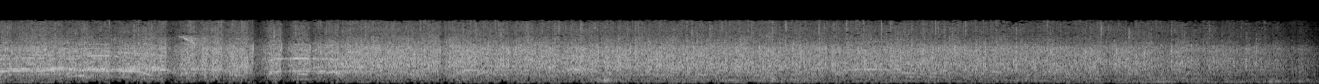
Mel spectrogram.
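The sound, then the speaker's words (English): Sustained applause from an audience thanking a speaker, a dense, steady roar of many hands clapping for over ten seconds, staying loud before easing off slightly at the end. “Way to keep clapping.”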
